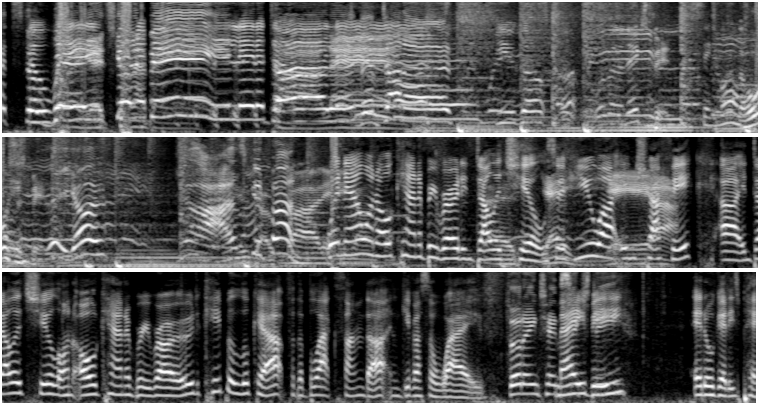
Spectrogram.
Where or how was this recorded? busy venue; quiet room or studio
busy venue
